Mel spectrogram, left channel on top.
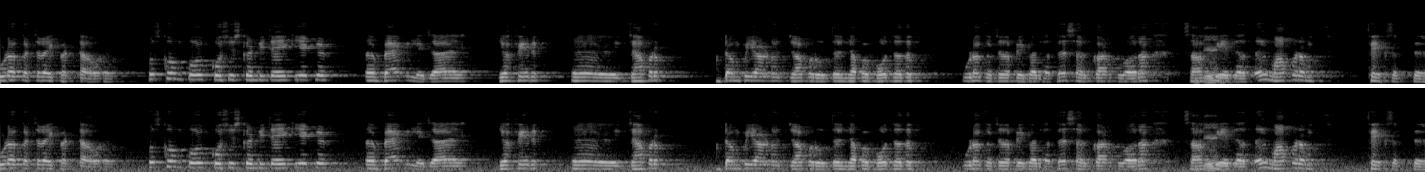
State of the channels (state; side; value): noise; right; rumble, 17 dB below the sound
